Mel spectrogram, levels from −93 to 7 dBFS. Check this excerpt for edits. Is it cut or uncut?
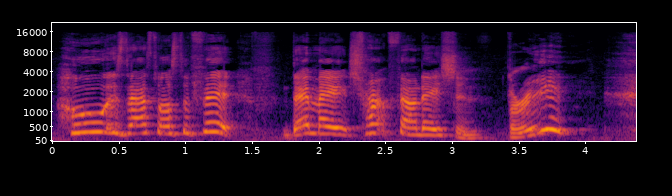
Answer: cut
